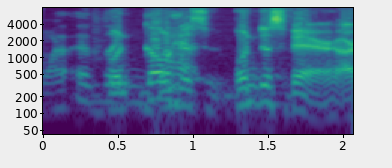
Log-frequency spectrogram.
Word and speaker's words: Bundeswehr: Bundeswehr. All right. A sh sound. It comes from having like an SCH together. There isn't that in that word.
